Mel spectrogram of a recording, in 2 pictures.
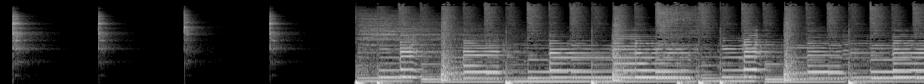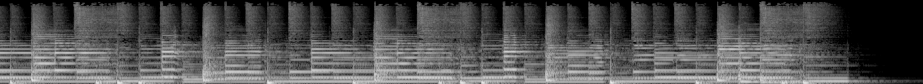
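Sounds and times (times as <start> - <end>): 
guitar riff: 3.6 - 18.0.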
